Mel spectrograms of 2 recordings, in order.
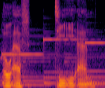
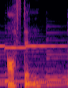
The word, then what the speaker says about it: often: It's the word o fen, which almost the majority of my life, I believe I've pronounced this word as often because there's a t and it's also related to the word oft, right?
